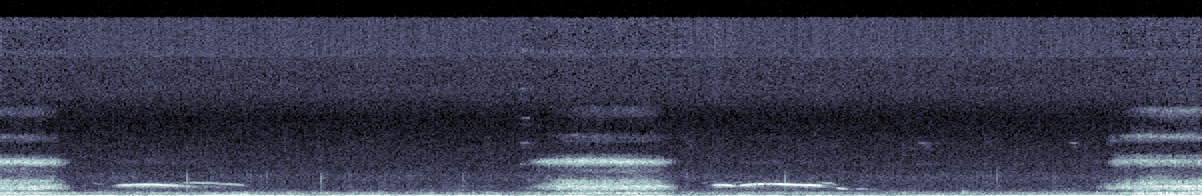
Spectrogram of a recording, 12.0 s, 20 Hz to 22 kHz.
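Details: Soft snoring breaths from a sleeping puppy, each with a thin high whistle, about 5 breaths a minute, over steady low room hum: snoring with nasal whistle.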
